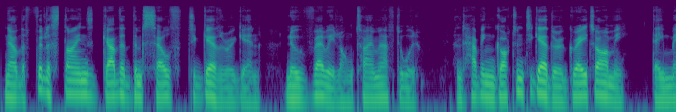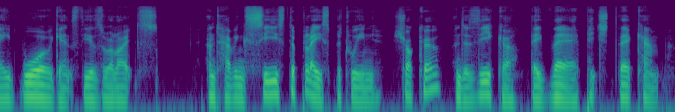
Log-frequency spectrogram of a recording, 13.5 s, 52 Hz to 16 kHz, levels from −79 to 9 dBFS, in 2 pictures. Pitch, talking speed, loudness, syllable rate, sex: 105 Hz, 175 wpm, -22 LUFS, 6.1 syllables/s, male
